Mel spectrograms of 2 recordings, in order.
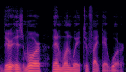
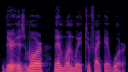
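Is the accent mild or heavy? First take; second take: mild; mild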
